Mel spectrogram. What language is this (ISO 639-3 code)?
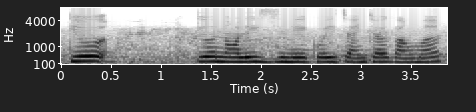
nep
